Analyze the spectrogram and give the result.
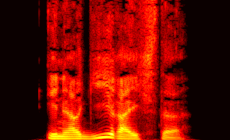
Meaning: inflection of energiereich: 1. strong/mixed nominative/accusative feminine singular superlative degree 2. strong nominative/accusative plural superlative degree
- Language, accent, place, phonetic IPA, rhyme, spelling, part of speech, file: German, Germany, Berlin, [enɛʁˈɡiːˌʁaɪ̯çstə], -iːʁaɪ̯çstə, energiereichste, adjective, De-energiereichste.ogg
